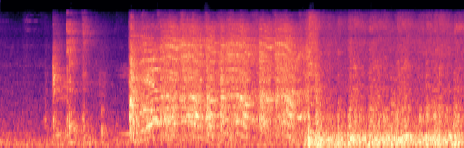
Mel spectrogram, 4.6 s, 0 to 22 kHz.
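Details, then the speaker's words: LS V8 swapped into Datsun 280Z, after cam gear replaced: engine catches after cranking and settles into an even idle with no misfire; all 8 cylinders now firing, though oil pressure reads 0 at idle. "Oh my gosh, that sounded sick. Yep, that was all the cylinders. Finally, we have 8 cylinders firing."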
